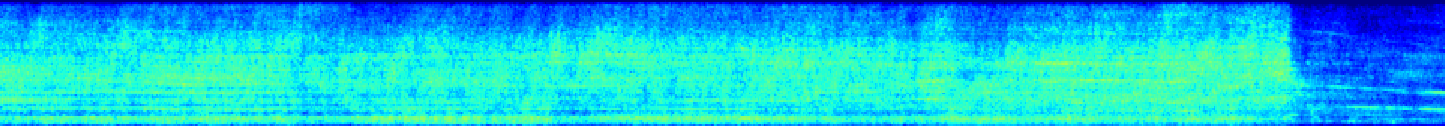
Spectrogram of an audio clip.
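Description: A circular saw whines loudly as it cuts through wood.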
